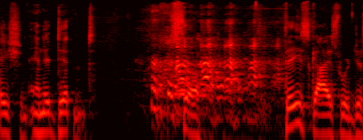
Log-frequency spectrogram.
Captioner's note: laughing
